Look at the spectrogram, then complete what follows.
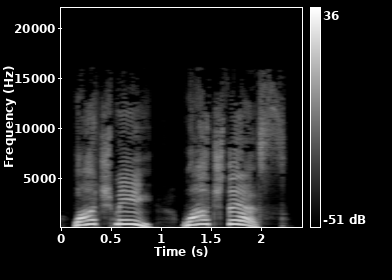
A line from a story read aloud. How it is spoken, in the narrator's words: Nearly all of them screaming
